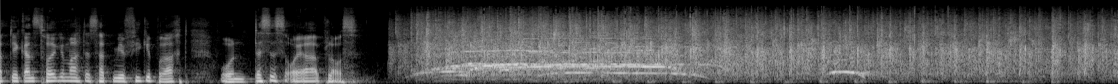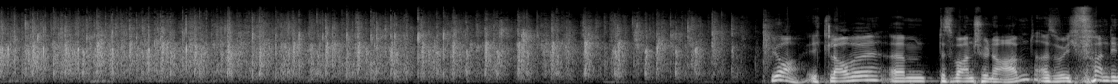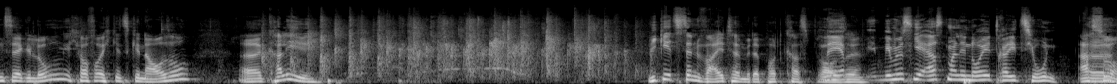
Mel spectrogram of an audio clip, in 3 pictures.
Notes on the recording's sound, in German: Das erste Mal Podcast-Brause live – und dann gleich ein voller Erfolg! In einem ausgebuchten Afterwork.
